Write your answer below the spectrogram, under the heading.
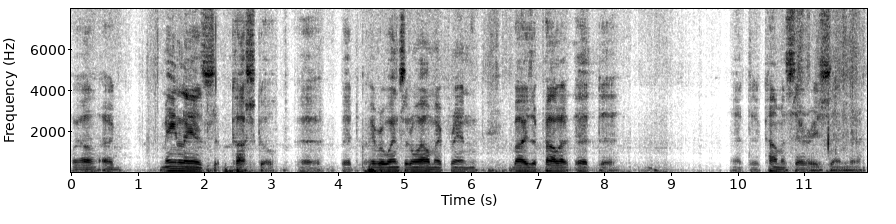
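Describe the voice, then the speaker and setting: A soft-spoken man talks at a fairly slow pace with long, frequent pauses. His loudness swings widely, and noticeable background noise is present. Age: 80s+. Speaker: retired iron worker, feeds feral cats. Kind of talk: interview answer.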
